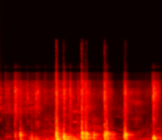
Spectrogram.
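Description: Speed Stacks plastic cups clacking against each other and on the mat as they are stacked and unstacked fast, a quick uneven run of sharp clacks.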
